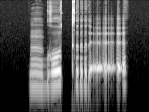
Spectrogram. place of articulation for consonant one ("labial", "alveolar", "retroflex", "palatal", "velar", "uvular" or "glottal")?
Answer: velar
